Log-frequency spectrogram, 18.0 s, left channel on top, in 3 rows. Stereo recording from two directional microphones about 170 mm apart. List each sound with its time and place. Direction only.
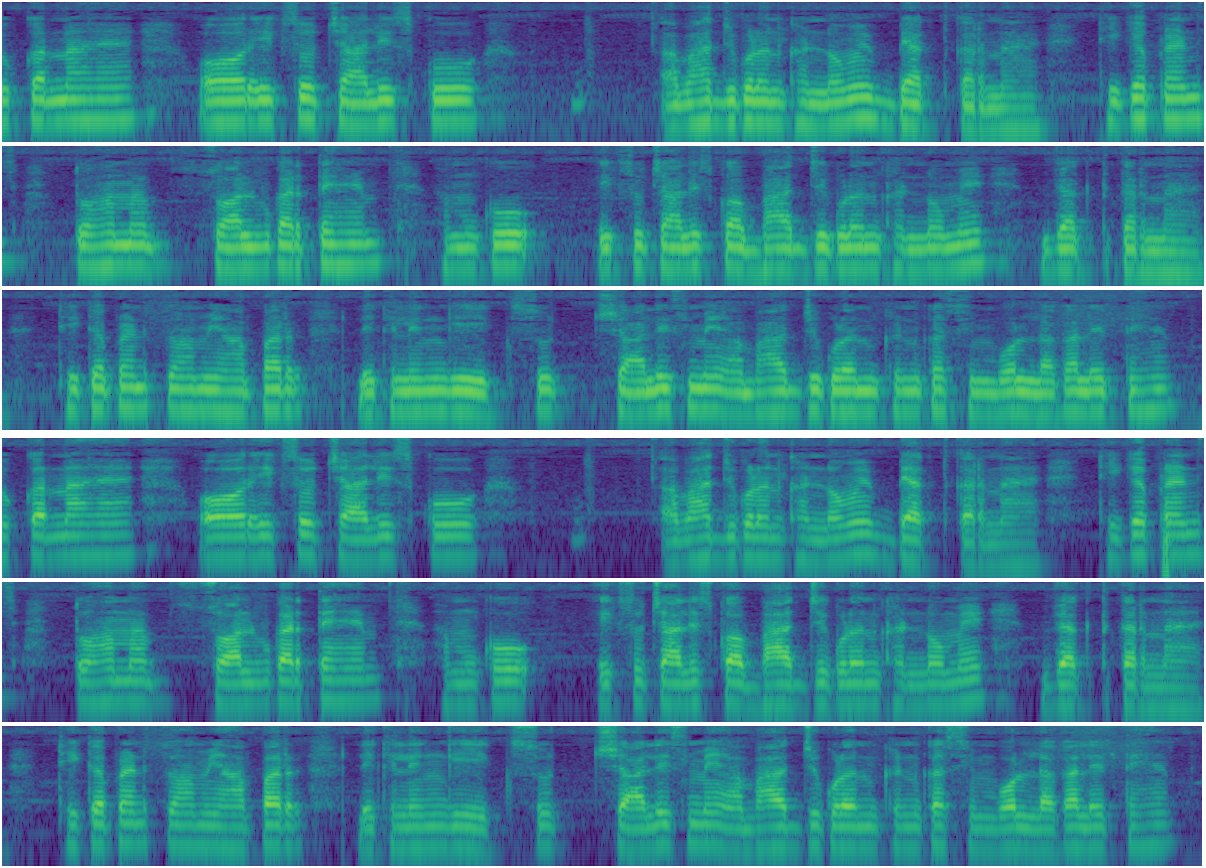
0.0 s a man's voice: 30° right (ahead or behind)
